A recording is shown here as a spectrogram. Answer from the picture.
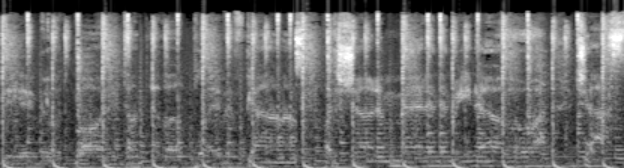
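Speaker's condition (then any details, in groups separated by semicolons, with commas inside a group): No condition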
